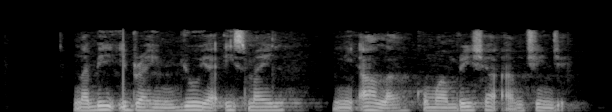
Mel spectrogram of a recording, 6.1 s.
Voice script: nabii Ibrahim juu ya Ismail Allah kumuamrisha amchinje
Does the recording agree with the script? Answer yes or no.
no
